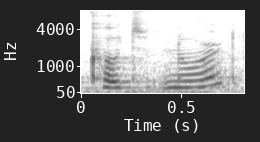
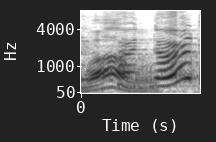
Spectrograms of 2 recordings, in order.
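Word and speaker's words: Côte-Nord: Describe like you're growing up in Kot Nord. Yeah. K. Say it right. K Nord.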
